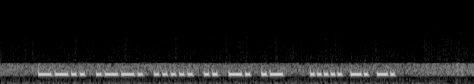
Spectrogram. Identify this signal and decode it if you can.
Morse code, heard as a keyed tone, about 32 wpm, 470 Hz, with radio noise. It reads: ZP5INA 5NN
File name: posts / 2016-mar-18-2347z-5j0p-21-025mhz-cw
